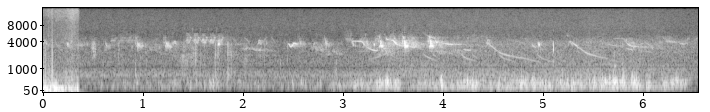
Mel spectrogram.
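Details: Several Dickcissels sing at once, distant, at Midewin National Tallgrass Prairie in northern Illinois on an overcast day: sharp chips and quick falling notes, with grasshopper sparrows singing too, plus low rumbling footsteps and wind.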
